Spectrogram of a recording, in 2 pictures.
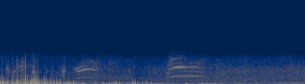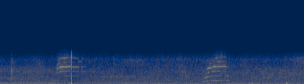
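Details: Manx Siamese cat on a balcony seeking attention: after some low rustling and handling noise, three clear bending meows follow at spaced intervals of a few seconds, over faint steady background hum.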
